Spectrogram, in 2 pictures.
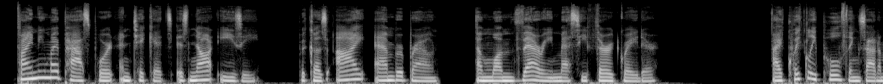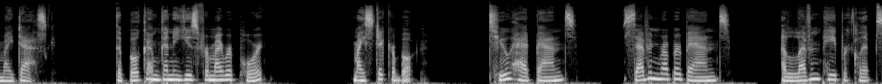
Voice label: Narrative US accent; Amber Brown

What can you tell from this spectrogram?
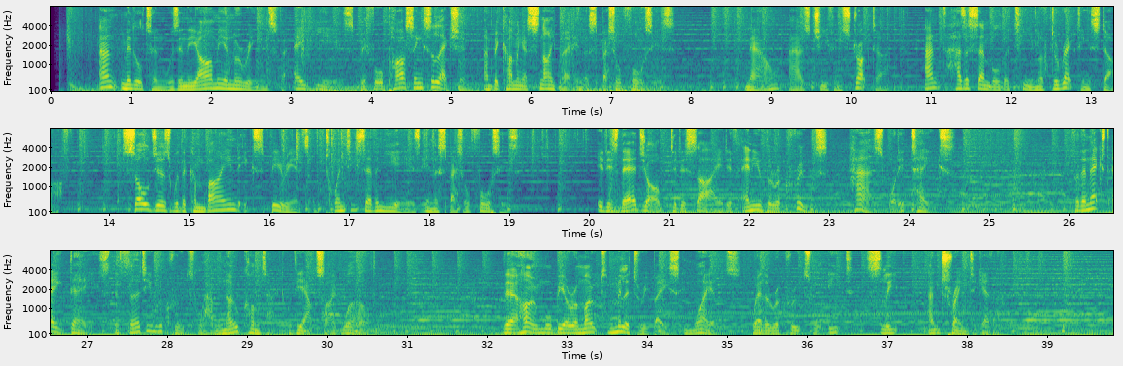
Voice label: Narrative; SAS

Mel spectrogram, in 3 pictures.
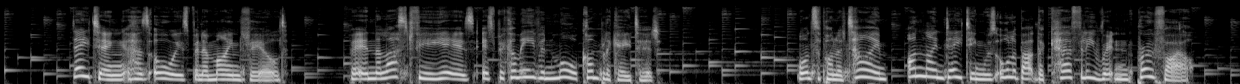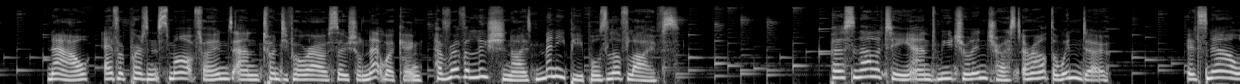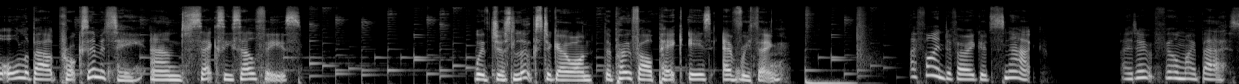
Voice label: Narrative

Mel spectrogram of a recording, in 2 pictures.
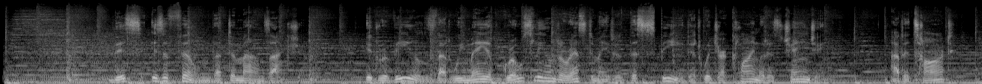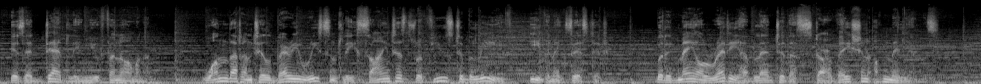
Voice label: Narration Documentary

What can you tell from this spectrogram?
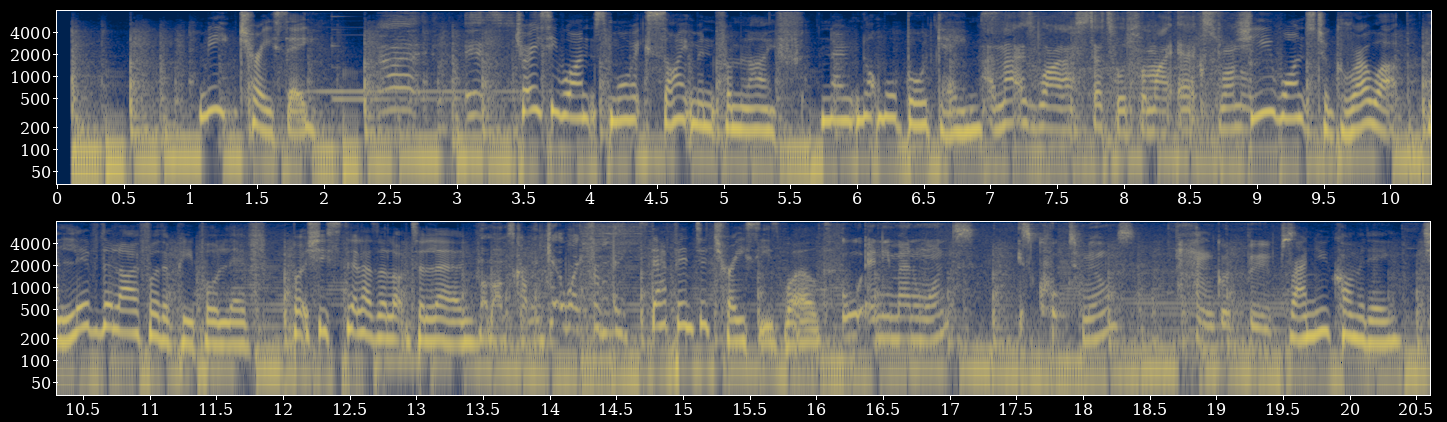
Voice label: PROMO Chewing Gum

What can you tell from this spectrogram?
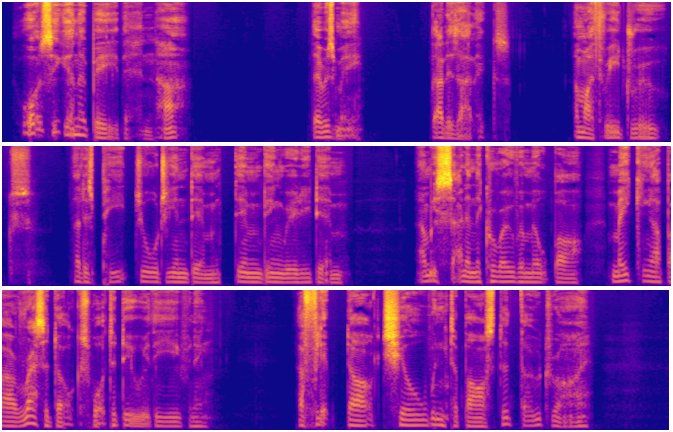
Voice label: AUDIOBOOK; A Clockwork Orange

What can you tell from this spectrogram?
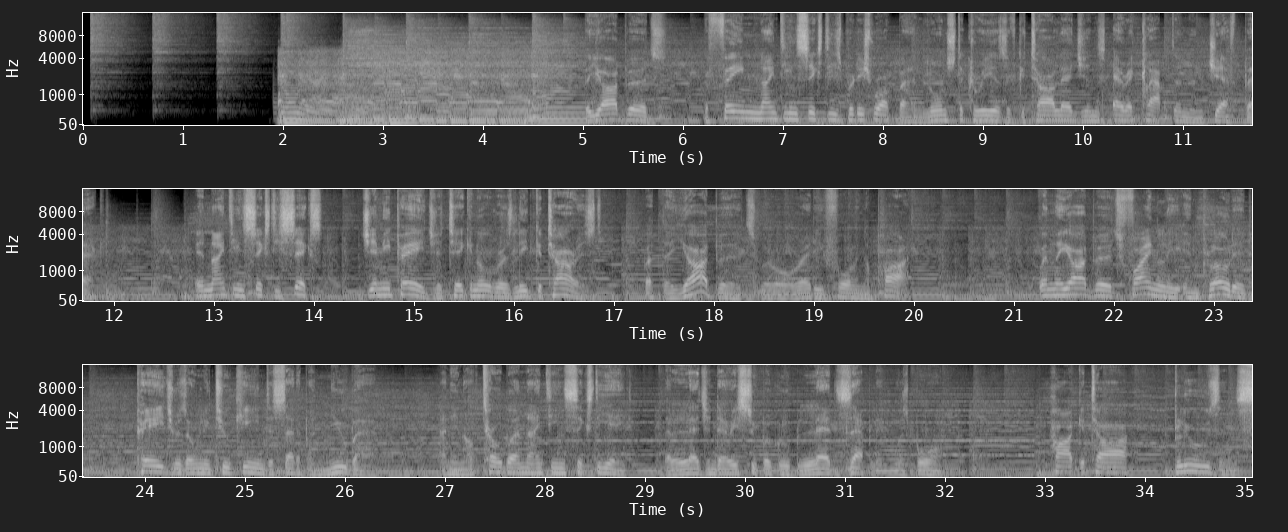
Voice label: narrative reel

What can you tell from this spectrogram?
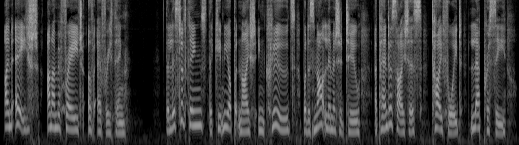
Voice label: MONOLOGUE; Girl 8

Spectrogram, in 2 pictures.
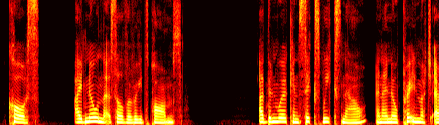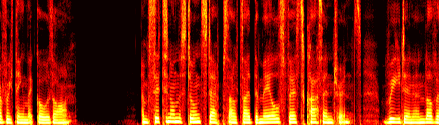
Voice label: AUDIOBOOK; The Drowning of Arthur Braxton

